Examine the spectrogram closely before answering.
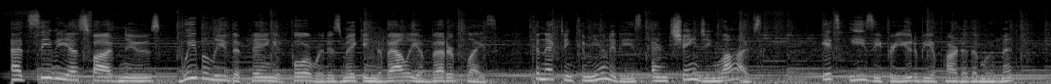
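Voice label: Promo, Engaging, Authentic, Warm Female; Community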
